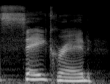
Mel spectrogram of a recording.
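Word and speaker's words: Cécred: She's calling it Sacred, pronounced, it's like sacred, like the word sacred, but it's actually spelled C-E-C-R-E-D. It's a play on the last syllable of her word, Beyonce.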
